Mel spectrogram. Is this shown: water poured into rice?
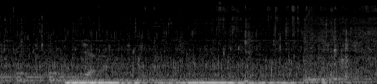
yes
